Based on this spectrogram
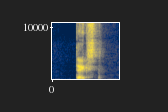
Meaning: plural of texte
- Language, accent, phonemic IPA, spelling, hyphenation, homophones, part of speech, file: French, France, /tɛkst/, textes, textes, texte, noun, LL-Q150 (fra)-textes.wav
